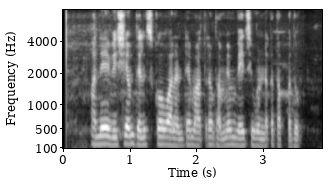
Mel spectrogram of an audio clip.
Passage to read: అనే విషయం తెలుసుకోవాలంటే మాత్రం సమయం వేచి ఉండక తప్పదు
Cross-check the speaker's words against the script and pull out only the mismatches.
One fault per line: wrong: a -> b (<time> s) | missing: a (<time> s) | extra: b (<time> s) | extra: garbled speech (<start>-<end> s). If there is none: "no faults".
no faults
